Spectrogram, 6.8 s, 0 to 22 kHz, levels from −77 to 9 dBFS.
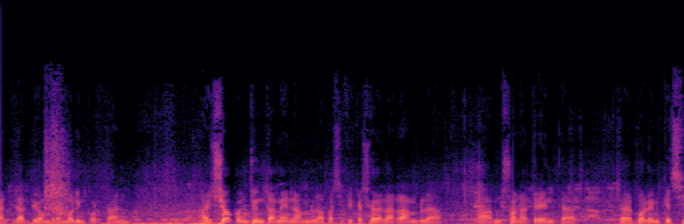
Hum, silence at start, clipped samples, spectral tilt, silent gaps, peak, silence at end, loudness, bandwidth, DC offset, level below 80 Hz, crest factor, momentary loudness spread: none; 0 s; under 0.1%; -5.5 dB/octave; none; 0 dBFS; 0 s; -18 LUFS; 15.5 kHz; under 0.1%; -32 dBFS; 18 dB; 8 LU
